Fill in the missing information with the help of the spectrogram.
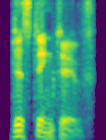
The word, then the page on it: distinctive: British English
